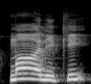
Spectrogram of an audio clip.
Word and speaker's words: مَالِكِ: നീട്ടണ്ട അവിടെ രണ്ട് ഹർക്കത്ത് നീട്ടിയാൽ മതി ഒരു അലിഫ് അതായത് മാലിക്കി മാലിക്കി അത്രയേ ആവശ്യമുള്ളൂ. മാലിക്കി ചിലര് എന്താണ് സ്പീഡിൽ ഓതി വരുമ്പോൾ മാലിക്കി എന്നുള്ള നീട്ടി തന്നെ പോയിട്ട് മലിക്കി ആയി പോകലുണ്ട്.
